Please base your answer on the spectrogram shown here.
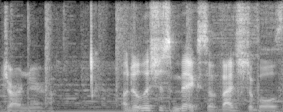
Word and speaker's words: giardiniera: today's episode we're making jar dinero jar Inara whichever way you want to pronounce it I'm gonna go with jar dinero a delicious mix of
